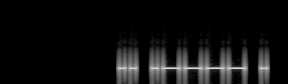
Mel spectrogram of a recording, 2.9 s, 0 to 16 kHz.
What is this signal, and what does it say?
Morse code, heard as a keyed tone, about 22 wpm, 700 Hz. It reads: I1E
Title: Three Challenging Letter-Number Combinations 22wpm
